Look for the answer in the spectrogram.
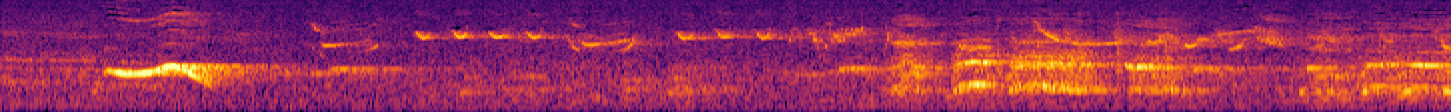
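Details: Asian koel calling amid a busy bird chorus: one loud, clear whistled note swooping upward early on, then a quick series of short repeated higher notes, with many other birds chirping throughout.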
